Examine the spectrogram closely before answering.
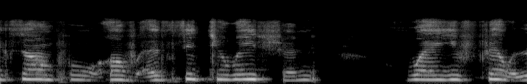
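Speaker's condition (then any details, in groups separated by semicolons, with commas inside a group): Cerebral palsy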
